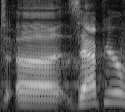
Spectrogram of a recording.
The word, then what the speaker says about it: Zapier: We have over 4 million people using Zapier, and Zapier rhymes with happier.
